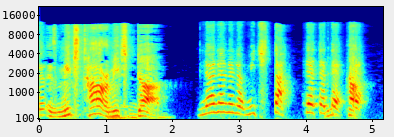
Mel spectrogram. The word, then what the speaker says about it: мечта: C-H-T-A. C-H-T-A. And Мечта. say Michta. Да. Мечта. Very nice. Okay, say it. Is Michta or Michda?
